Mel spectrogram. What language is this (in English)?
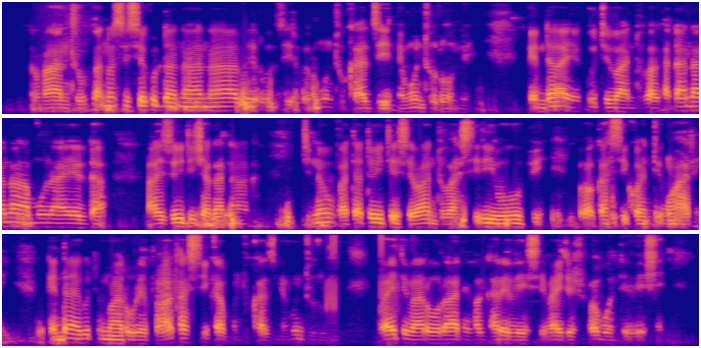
Ndau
